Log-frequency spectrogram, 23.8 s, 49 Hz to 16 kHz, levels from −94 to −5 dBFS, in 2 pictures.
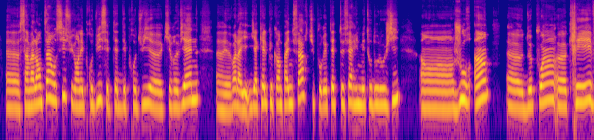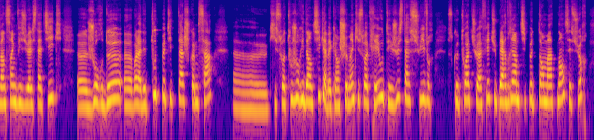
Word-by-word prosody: heu, 185 -1 -1
Saint-Valentin 220 +9 +2
aussi 255 +5 0
suivant 220 -8 -4
les 195 0 0
produits 215 +6 -3
c'est 210 -4 -2
peut-être 190 0 -5
des 200 +1 -4
produits, 210 +3 -3
heu, 185 -2 -1
qui 180 +4 -6
reviennent, 230 +7 +2 0.4
heu, 175 -1 -4
et 165 -1 -2
voilà 195 -2 +1
il 175 - +3
il 185 - -6
y 200 - +2
a 190 - 0
quelques 225 0 0
campagnes 210 0 0
phares. 285 +6 0
Tu 225 -7 -9
pourrais 195 -3 -1
peut-être 215 +2 0
te 220 - -3
faire 225 +1 -1
une 215 0 +2
méthodologie? 210 +5 0 0.4
En 185 -1 -2
jour 235 +5 +4
1, 275 +7 +5 0.4
heu, 185 -3 0
2 195 +3 +1
points, 245 +5 +1
heu, 195 -1 +2
créer 230 +5 +2
25 220 +1 +1
visuels 215 -1 +1
statiques. 240 - -2 0.3
Heu, 195 0 +1
jour 220 +3 +2
2, 265 +5 +3
heu, 200 -1 -1
voilà 215 -1 +3
des 210 +1 +1
toutes 320 - +2
petites 270 -3 -4
tâches 250 -2 +1
comme 230 0 -1
ça, 255 +6 -1 0.4
heu, 175 -2 -6
qui 175 +5 -7
soient 225 0 0
toujours 260 +2 +1
identiques 245 +3 +3
avec 190 +1 +1
un 205 - 0
chemin 230 +3 +2
qui 260 0 -2
soit 240 -2 +1
créé 225 +3 -1
où 295 - +4
tu 240 -5 -3
aies 215 - 0
juste 285 +7 -2
à 265 - +1
suivre 250 -1 -2 0.3
ce - - -13
que 240 - -2
toi 255 +3 0
tu 240 -2 -1
as 215 - +1
fait, 275 +6 -3
tu 265 -2 -2
perdrais 235 +1 +3
un 270 -2 +5
petit 245 0 -5
peu 255 -1 -2
de 225 - -6
temps 245 +1 0
maintenant 240 +3 +1
c'est 290 -8 -5
sûr, 260 +7 -5
220 Hz, 215 wpm, -20 LUFS, 195-250 Hz, 0.4 s, 1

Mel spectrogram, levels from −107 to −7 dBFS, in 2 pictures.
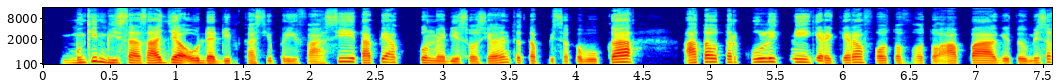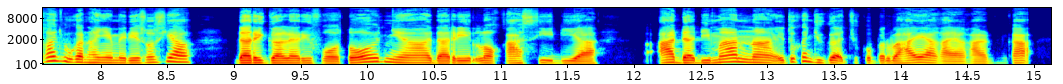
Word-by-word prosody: mungkin 165 +10 -1
bisa 155 -3 0
saja 155 +2 +4
udah 140 -1 +3
dikasih 135 0 -7
privasi 130 - -4
tapi 155 +6 0
akun 165 -2 -4
media 130 -1 -1
sosialnya 140 +6 -3
tetap 140 -4 -5
bisa 130 0 -11
kebuka, 185 +12 +3 0.3
atau 210 +6 +2
terkulik 205 +3 -1
nih 200 -1 -1
kira-kira 155 +2 -1
foto-foto 140 -4 -6
apa 140 +2 +2
gitu. 135 0 -3
Misalkan 195 - +1
bukan 190 -3 +2
hanya 165 -1 -1
media 150 0 -1
sosial, 195 +4 +1 0.3
dari 155 0 +6
galeri 145 -1 +2
fotonya, 160 - +1
dari 145 0 +1
lokasi 145 +1 -3
dia 135 -2 0 0.4
ada 165 -1 +3
di 155 +1 -4
mana, 190 -5 +3
itu 155 - -5
kan 230 +2 -1
juga 165 -2 +1
cukup 155 -2 -7
berbahaya 150 +2 +1
kayak 125 -2 -1
kan 130 0 -2
Kak. 150 +1 -2
150 Hz, 165 wpm, -23 LUFS, 140-175 Hz, 0.4 s, dari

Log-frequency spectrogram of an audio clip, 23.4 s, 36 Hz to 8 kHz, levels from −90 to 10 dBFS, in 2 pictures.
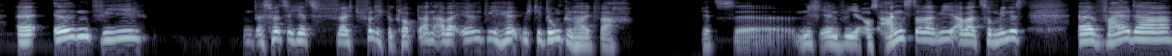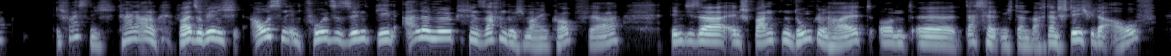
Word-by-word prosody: äh, 145 +1 +5 0.2
irgendwie 210 -2 +4 1.0
das 145 -2 -6
hört 195 -1 +4
sich 175 -2 -3
jetzt 160 -1 0
vielleicht 145 -1 -4
völlig 180 -8 -3
bekloppt 130 +2 -5
an, 170 - -3
aber 155 0 0
irgendwie 190 0 -4
hält 175 +6 -1
mich 170 - -8
die 175 - -6
Dunkelheit 130 - +1
wach. - - -6 0.7
Jetzt, 100 - -11
äh, 465 +3 -8 0.3
nicht 130 0 -7
irgendwie 120 0 -1
aus 115 0 -4
Angst 205 +3 +2
oder 175 -2 +1
wie, 190 +1 -2
aber 150 -2 +3
zumindest, 170 +7 -1 0.5
äh, 155 +1 +6
weil 140 +10 +1
da 180 -1 +2 0.5
ich - - -14
weiß 235 +2 -8
nicht, 110 -2 -13
keine 180 +5 -5
Ahnung, 175 -5 -1 0.2
weil 175 +5 +6
so 175 0 +3
wenig 185 -3 +3
Außen-Impulse 190 - +1
sind, 180 +6 +1
gehen 175 +2 +1
alle 215 +1 +4
möglichen 200 -3 +2
Sachen 175 +3 -2
durch 120 -3 -5
meinen 105 -2 -6
Kopf, 155 +7 -6
ja? 125 +8 -5 0.5
In 150 +2 -1
dieser 150 -1 +5
entspannten 145 +4 -2
Dunkelheit 145 - -1
und, 130 -2 -4
äh, 120 -3 +2
das 150 -1 -6
hält 120 -3 -1
mich 110 -2 -11
dann 105 -3 -7
wach. 100 0 -8
Dann 135 -2 -2
stehe 170 +8 +5
ich 175 - -3
wieder - - -1
auf - - -6
160 Hz, 165 wpm, -23 LUFS, 130-185 Hz, 1.0 s, äh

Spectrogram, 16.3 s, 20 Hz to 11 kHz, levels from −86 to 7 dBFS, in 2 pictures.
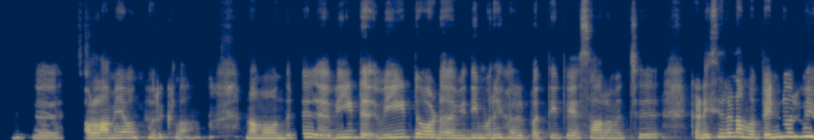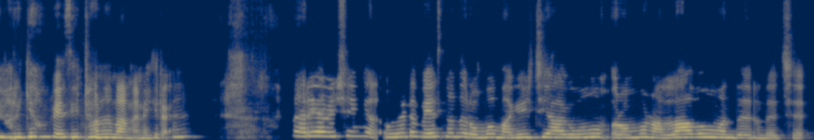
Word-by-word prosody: இதுக்கு 225 -3 -9 0.4
சொல்லாமயே 220 +2 +4
வந்திருக்கலாம். 245 0 -4 0.5
நம்ம 200 +1 +2
வந்துட்டு 225 +7 -2 0.3
வீட்டு 255 +1 +2 0.2
வீட்டோட 260 -1 +2 0.2
விதிமுறைகள் 230 0 -1
பத்தி 210 +3 -4
பேச 215 +1 -3
ஆரம்பிச்சு, 215 +3 -5 0.5
கடைசில 260 +6 +1
நம்ம 275 -4 +3
பெண் 260 +4 +4
உரிமை 320 +1 +6
வரைக்கும் 300 +2 +3
பேசிட்டோம்ன்னு 280 -1 +3
நான் 230 -1 +2
நெனைக்கிறேன். 235 +6 -4 1.2
நெறைய 355 +1 +3
விஷயங்கள் 350 -3 -6
உங்கட்ட 310 +5 -1
பேசினது 310 0 -1
ரொம்ப 250 +2 -1 0.2
மகிழ்ச்சியாகவும், 260 +2 0 0.2
ரொம்ப 250 +3 -1
நல்லாவும் 270 +5 +2
வந்து 235 -2 -1
இருந்துச்சு. 205 -1 -8
255 Hz, 105 wpm, -22 LUFS, 225-285 Hz, 1.2 s, உரிமை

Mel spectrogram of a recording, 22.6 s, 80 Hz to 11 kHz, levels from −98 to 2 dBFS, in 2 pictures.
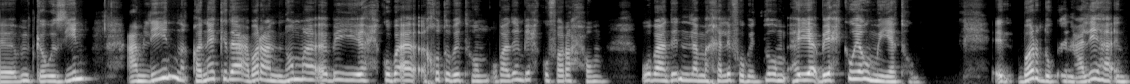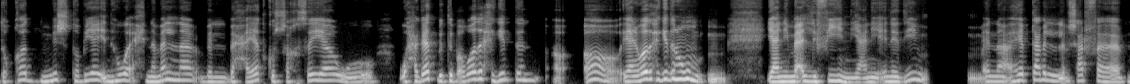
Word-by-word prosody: متجوّزين 215 +7 +1 0.4
عاملين 250 - +3
قناة 235 +4 +1
كده 285 -1 0
عبارة 260 0 +2
عن 235 -3 +1
إن 205 - 0
هُم 265 -2 +1
بيحكوا 240 -1 0
بقى 230 -3 +1
خطوبتهم 230 -5 -2
وبعدين 220 +5 -2
بيحكوا 245 -3 -6
فرحهم 200 -2 -5 0.3
وبعدين 240 +2 +2
لما 215 -2 +1
خلّفوا 215 +1 -2
بنتهم، 225 +4 -1
هي 235 +2 +5
بيحكوا 240 +7 +3
يومياتهم 190 - +3 0.8
ال 205 0 0
برضه 215 -2 +3
كان 195 -2 -2
عليها 220 +4 +1
إنتقاد 195 +4 -4
مش 245 +5 -2
طبيعي 230 +5 -3
إن 195 - 0
هو 235 +2 0
إحنا 190 -4 -3
مالنا 245 +2 -1
بال 180 -1 -5
بحياتكم 190 +4 -4
الشخصية 230 +5 -3
و 180 -4 -3 0.2
وحاجات 220 +9 0
بتبقى 210 +1 -1
واضح 275 -2 +1
جدًا، 250 +1 -3 0.2
أ - - -5 0.3
آه 260 -5 -1
يعني 200 +1 +2
واضح 275 0 +5
جدًا 280 +2 +2
إن 285 - +6
هُم 280 -6 +5
مم - - -1 0.4
يعني 185 +1 +5
مألّفين 195 0 +2
يعني 170 +1 -2
إن 190 -1 +2
دي، 255 +6 -3 0.4
إن 200 -12 -4
هي 195 +4 -1
بتعمل 245 -2 -2
مش - - -6
عارفة 210 -4 -3
225 Hz, 155 wpm, -23 LUFS, 195-250 Hz, 0.8 s, إن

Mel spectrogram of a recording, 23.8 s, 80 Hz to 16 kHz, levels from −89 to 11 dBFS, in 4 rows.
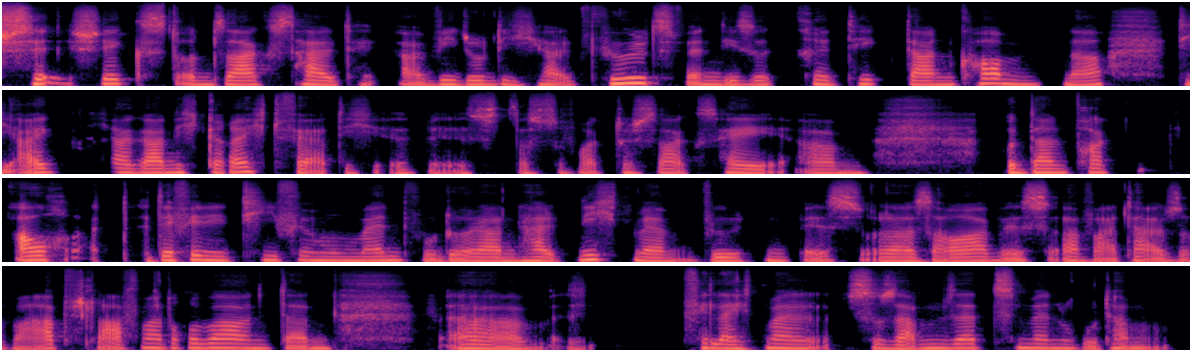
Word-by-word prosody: sch 195 - +9
schickst 190 0 +2
und 160 -1 0
sagst 165 -1 +2
halt, 160 -2 +3 0.2
äh, - - -1
wie 170 +1 +2
du 165 0 +2
dich 155 -2 -5
halt 155 -1 -1
fühlst, 220 +3 +5
wenn 160 - +2
diese 160 0 -2
Kritik 180 +1 -3
dann 160 -1 +2
kommt, 190 -6 +2
ne, 155 +2 +1 0.4
die - - -2
eigentlich 170 0 +2 0.2
ja 175 -1 +1
gar 160 0 +4
nicht 165 0 -2
gerechtfertigt 170 -4 -1
i 140 -1 -4
ist. 145 -5 -5
Dass 135 -1 -4
du 160 - -10
praktisch 145 0 -4
sagst: 160 0 -4
„Hey“, 155 -2 0
ähm, 150 -1 -3 0.7
und 160 -2 +3
dann 160 -1 +3
prak 170 -2 -2 0.4
auch, 180 +2 +6
äh, 225 - -12
definitiv 175 +1 +1
im 175 - 0
Moment, 160 +1 0
wo 80 - 0
du 80 - 0
dann 150 -1 +2
halt 150 -1 0
nicht 200 +1 +1
mehr 145 -3 +2 0.2
wütend 150 +1 -2
bist 165 - -1
oder 150 -1 +1
sauer 150 +3 +1
bist, 85 - +1
äh, 80 -2 -2
warte 80 -1 -2
also 80 -2 -2
mal 80 +1 -3
ab, - - 0
schlaf - - +1
mal 190 -1 +2
drüber 185 0 +2
und 170 -2 -3
dann, 85 -1 0 0.6
ähm, 165 -1 +1
als 150 - -9 0.5
vielleicht 165 -6 0
mal 175 0 +2
zusammensetzen, 175 +2 +1
wenn 180 -1 +1
'n 170 - -2
guter 180 - -1
M 175 -1 -2
160 Hz, 175 wpm, -25 LUFS, 150-175 Hz, 0.7 s, sch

